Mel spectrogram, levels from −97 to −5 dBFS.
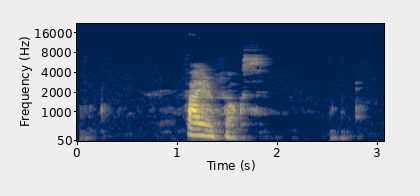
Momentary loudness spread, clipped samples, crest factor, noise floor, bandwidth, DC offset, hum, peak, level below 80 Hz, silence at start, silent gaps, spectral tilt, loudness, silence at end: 24 LU; under 0.1%; 24 dB; -81 dBFS; 7.6 kHz; under 0.1%; none; -2 dBFS; -78 dBFS; 1.1 s; none; -5.5 dB/octave; -19 LUFS; 1.25 s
